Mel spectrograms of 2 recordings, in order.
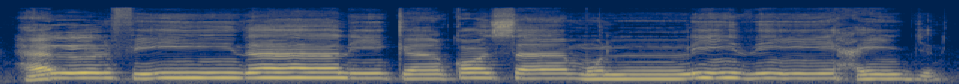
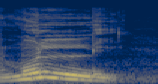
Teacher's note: idgham bila gunnah dia dibacanya tidak ditahan, tidak didengungkan juga.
